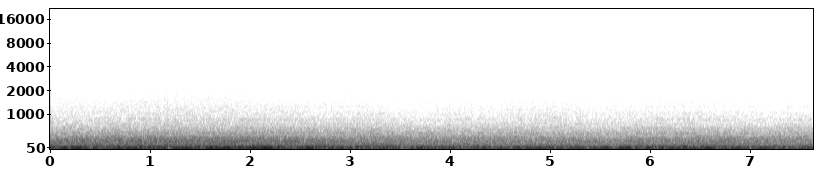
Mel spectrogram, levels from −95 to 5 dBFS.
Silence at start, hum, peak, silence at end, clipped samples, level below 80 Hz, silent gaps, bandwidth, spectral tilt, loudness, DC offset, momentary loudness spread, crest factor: 0 s; none; -8 dBFS; 0 s; under 0.1%; -22 dBFS; none; 0.6 kHz; -15.5 dB/octave; -27 LUFS; under 0.1%; 8 LU; 12 dB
